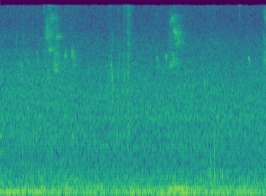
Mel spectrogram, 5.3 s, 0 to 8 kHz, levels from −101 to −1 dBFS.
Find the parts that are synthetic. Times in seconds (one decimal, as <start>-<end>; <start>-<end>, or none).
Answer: none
